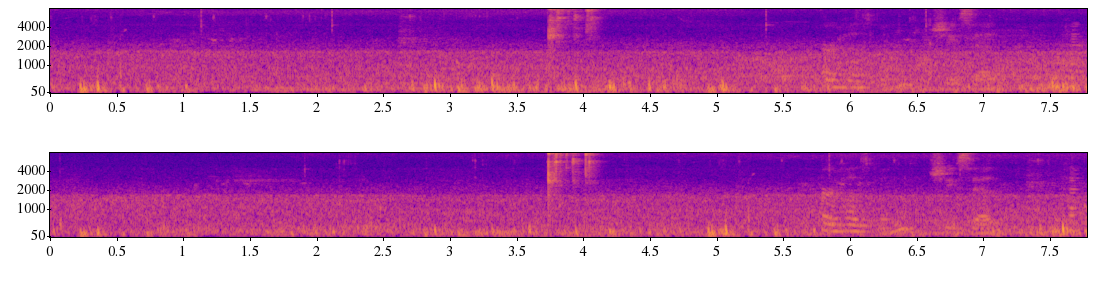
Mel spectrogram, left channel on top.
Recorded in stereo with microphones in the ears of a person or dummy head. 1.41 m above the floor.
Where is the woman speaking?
80° right, 1.8 m.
